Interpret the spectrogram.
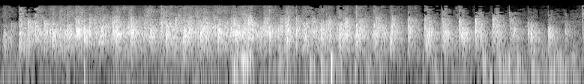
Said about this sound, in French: Mais je ne vais pas en dire plus, je vais inviter l'équipe à venir devant et on peut les applaudir.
